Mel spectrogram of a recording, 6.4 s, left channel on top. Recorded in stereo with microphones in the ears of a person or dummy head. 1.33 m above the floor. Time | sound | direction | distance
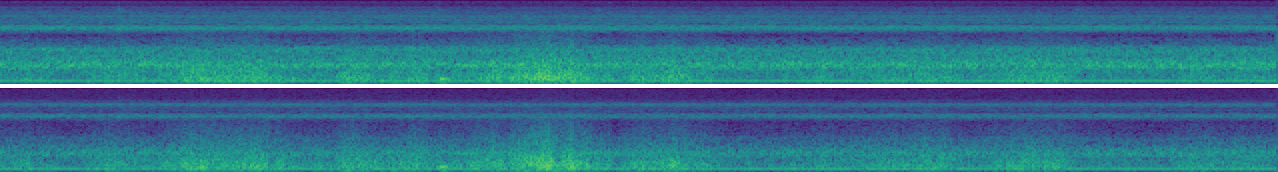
0.0 | a machine running | 50° left (ahead or behind) | ?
